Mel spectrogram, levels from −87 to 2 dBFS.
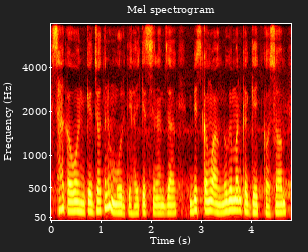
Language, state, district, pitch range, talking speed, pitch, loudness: Kokborok, Tripura, West Tripura, 120-150 Hz, 160 wpm, 135 Hz, -15 LUFS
